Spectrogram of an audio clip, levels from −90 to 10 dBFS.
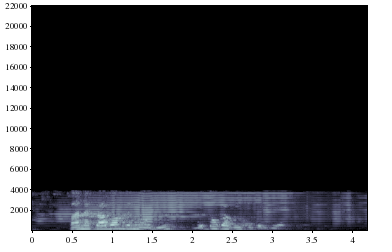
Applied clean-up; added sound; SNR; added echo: classical method WPE with log-MMSE.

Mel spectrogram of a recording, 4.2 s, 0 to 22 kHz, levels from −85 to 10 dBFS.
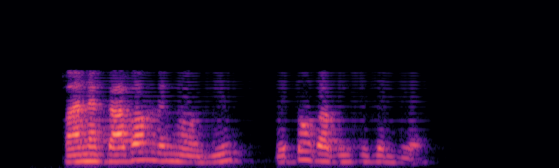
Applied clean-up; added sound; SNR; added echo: neural mask model DeepFilterNet 3.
